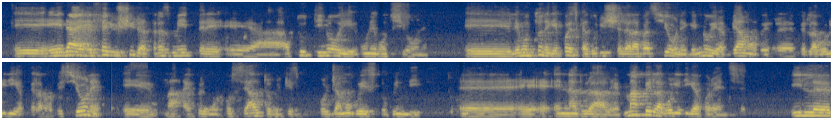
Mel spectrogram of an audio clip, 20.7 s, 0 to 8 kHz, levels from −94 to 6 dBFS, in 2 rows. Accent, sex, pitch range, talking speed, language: native, male, 120-160 Hz, 150 wpm, Italian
